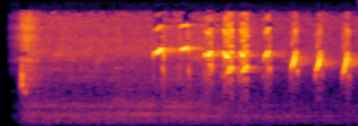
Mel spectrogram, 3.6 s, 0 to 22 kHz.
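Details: Singing caged white-rumped shama from Medan, an 11-month-old bird about 24 cm long: a single low sweep, then a series of loud clear whistled notes repeated about every quarter second, slurring between high pitches.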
